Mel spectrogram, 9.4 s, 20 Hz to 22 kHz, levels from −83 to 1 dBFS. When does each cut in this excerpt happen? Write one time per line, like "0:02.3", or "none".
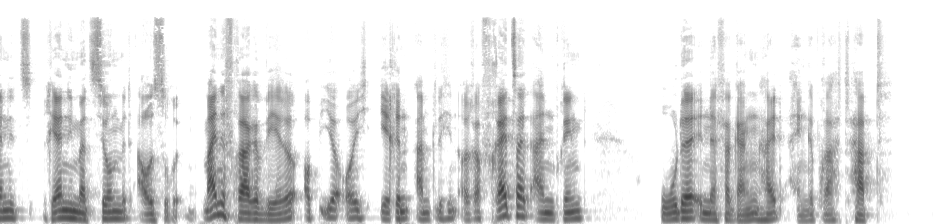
none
